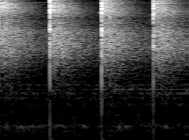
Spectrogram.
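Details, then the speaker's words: Chattanooga shockwave therapy device demonstrated in a clinic office, fired at the push of a button without gel: sharp, evenly spaced clicks about four times a second over a steady hiss as the wand fires and the fan cuts on. "and then you would just come here push the button you can hear it engaging"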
